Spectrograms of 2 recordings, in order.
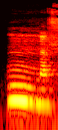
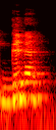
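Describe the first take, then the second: First: Only an N sound is heard. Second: A G sound is heard before the N. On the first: The speaker calls it right. "It's just n" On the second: The speaker calls it wrong. "You don't say gonna"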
